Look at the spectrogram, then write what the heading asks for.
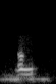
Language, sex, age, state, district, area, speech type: Assamese, female, 18-30, Assam, Dhemaji, urban, conversation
